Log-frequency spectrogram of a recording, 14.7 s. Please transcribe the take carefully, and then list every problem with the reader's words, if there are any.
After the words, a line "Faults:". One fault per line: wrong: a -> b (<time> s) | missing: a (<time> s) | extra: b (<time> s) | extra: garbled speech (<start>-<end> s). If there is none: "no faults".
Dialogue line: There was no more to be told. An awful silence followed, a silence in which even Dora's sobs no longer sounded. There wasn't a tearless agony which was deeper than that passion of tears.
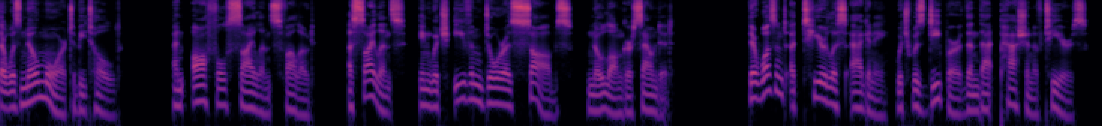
There was no more to be told. An awful silence followed, a silence in which even Dora's sobs no longer sounded. There wasn't a tearless agony which was deeper than that passion of tears.
Faults:
no faults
